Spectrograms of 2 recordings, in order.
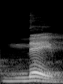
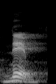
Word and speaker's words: name: এর কোনো আসলে কোনো কাজ নেই, এটা এখানে সাইলেন্ট থাকে, এই জন্য আমরা এটাকে বলতে হবে নেম, ইটস নট নেম। What's your name, not name.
